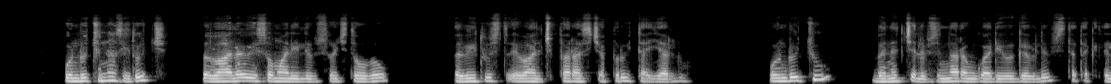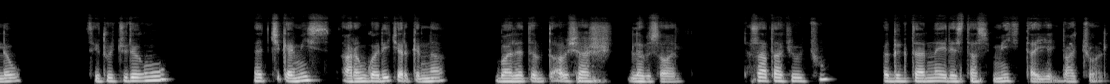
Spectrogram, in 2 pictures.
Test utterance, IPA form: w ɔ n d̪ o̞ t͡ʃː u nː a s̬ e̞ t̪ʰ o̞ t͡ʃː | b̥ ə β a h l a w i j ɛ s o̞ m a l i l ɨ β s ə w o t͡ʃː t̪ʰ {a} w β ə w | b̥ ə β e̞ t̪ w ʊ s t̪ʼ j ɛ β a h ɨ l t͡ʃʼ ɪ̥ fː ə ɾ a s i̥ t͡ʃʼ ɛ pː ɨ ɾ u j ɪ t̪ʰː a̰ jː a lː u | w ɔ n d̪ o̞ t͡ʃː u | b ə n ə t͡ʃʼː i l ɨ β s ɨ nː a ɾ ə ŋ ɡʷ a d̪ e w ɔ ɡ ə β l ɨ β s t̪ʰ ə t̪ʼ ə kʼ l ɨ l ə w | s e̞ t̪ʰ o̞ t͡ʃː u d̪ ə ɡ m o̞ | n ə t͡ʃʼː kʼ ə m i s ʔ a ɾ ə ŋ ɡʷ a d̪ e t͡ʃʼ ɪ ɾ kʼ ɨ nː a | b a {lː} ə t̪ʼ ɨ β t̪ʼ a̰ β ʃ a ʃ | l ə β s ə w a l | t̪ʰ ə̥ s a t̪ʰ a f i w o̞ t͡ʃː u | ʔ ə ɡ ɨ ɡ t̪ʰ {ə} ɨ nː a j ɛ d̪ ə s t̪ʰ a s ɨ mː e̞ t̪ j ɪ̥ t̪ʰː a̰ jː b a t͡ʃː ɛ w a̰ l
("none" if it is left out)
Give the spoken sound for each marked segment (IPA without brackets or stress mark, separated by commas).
ə, l, a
